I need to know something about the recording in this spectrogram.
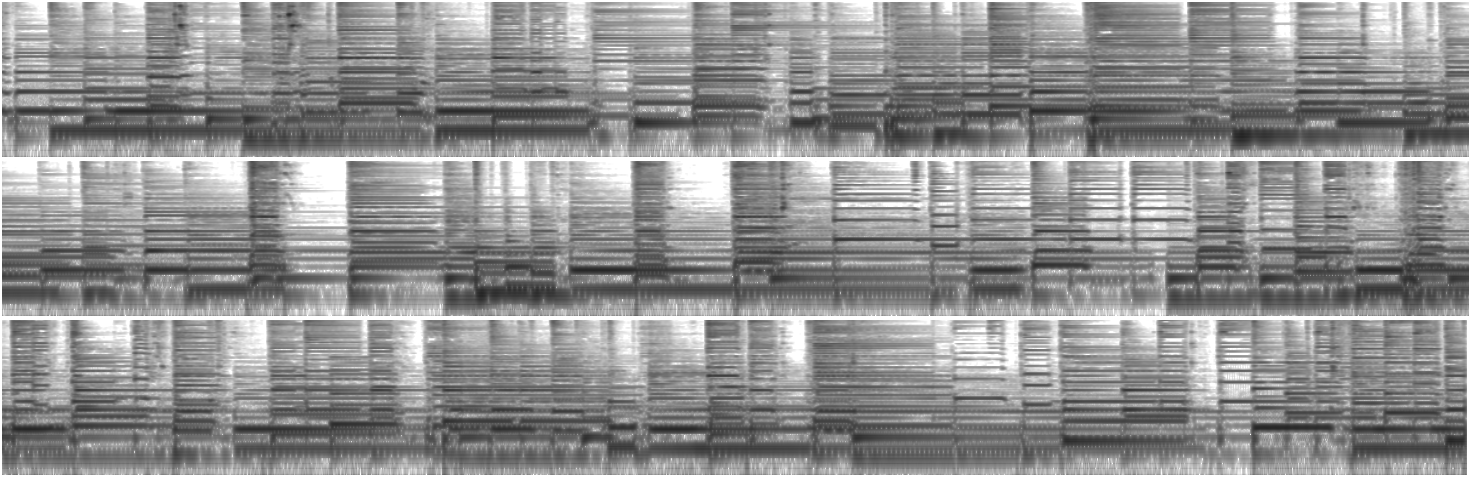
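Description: Custom R.W. Scheurenbrand acoustic guitar played solo fingerstyle, plucked melody notes over low bass notes in a continuous tune.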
